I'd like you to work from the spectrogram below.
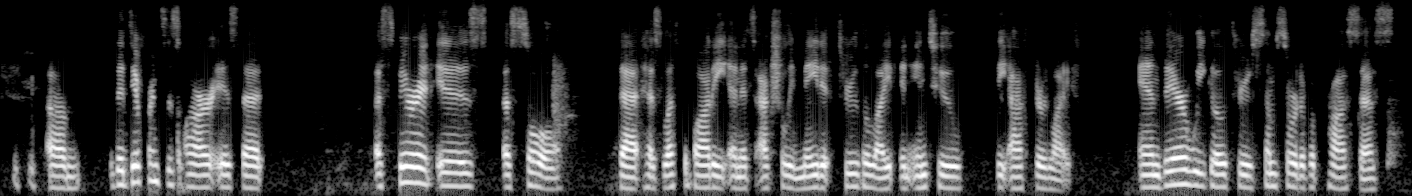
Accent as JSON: {"language": "English", "region": "California", "country": "United States", "tie": "born or raised there", "said": "my home state mm-hmm. in California"}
